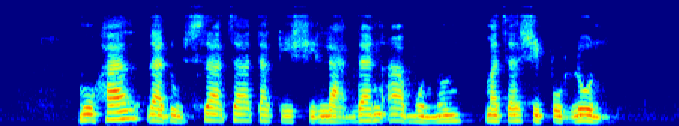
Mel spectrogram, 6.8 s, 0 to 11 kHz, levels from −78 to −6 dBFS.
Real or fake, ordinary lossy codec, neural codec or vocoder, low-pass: real; Opus, 24 kbps; none; 7.2 kHz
